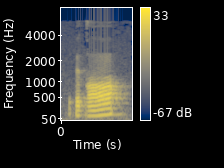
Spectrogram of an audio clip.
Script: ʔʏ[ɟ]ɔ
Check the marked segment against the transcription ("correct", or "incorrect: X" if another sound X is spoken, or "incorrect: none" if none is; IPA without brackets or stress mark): incorrect: ɡ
